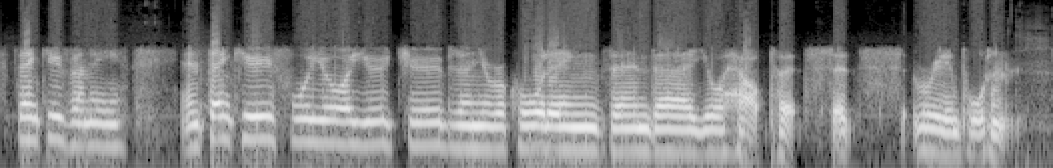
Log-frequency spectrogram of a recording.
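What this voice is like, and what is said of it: Enthusiastic, energetic tone. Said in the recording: “You sound really enthusiastic”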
